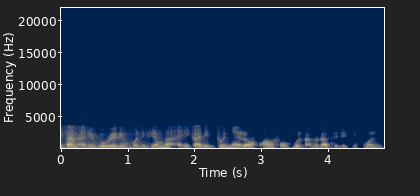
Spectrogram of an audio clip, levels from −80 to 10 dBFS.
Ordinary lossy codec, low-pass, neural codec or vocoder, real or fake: none; 3.6 kHz; codec, 16 kHz, 1 kbps, X-Codec, HuBERT features, trained on general audio; fake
